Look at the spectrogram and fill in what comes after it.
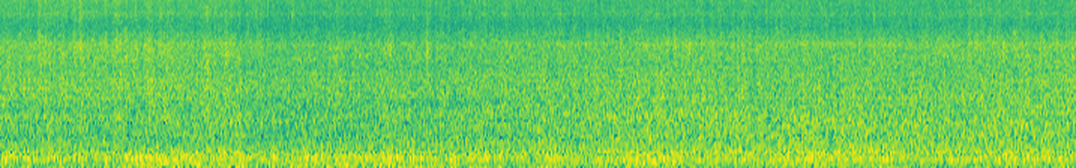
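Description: Heavy rain pouring down steadily, with wind rumbling on the microphone.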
